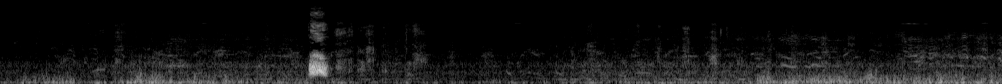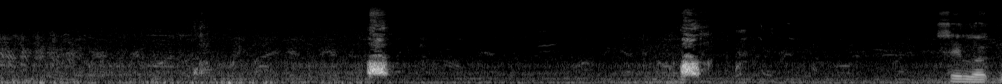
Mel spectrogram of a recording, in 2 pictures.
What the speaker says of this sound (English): her dog making my dog bark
